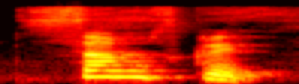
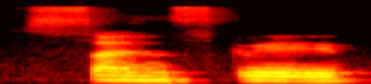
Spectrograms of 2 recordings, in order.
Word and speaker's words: संस्कृत: क्या बनता है संस्कृत इसलिए इसका सही उच्चारण क्या है संस्कृत ना कि संस्कृत तो आज से हम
